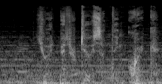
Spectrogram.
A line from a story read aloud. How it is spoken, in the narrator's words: whispered Strider in his ear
